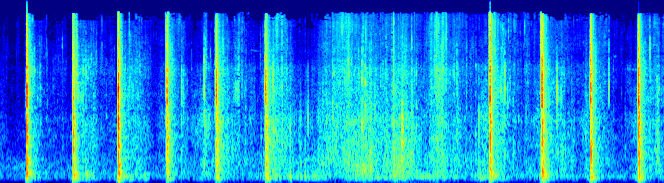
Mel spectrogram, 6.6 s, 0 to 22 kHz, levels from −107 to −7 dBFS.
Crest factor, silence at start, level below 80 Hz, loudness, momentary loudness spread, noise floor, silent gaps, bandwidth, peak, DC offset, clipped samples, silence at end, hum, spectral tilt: 30 dB; 0.25 s; -70 dBFS; -26 LUFS; 23 LU; -54 dBFS; none; 16.5 kHz; 0 dBFS; under 0.1%; under 0.1%; 0.2 s; none; 0 dB/octave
